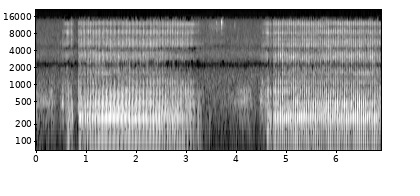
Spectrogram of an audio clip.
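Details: Father snoring: two long, loud, rattling inhaled snores separated by a quiet pause, with a steady tone in the background.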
